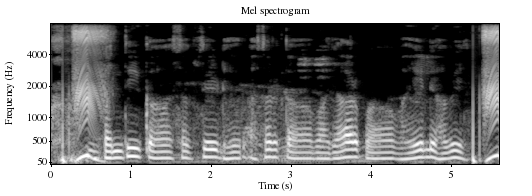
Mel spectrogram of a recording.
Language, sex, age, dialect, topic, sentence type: Bhojpuri, male, 31-35, Northern, banking, statement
